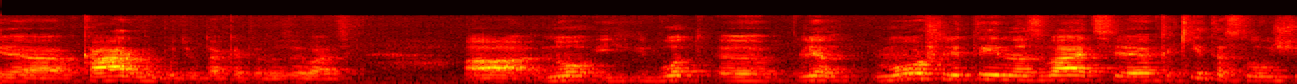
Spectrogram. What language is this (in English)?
Russian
